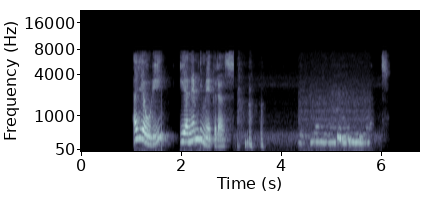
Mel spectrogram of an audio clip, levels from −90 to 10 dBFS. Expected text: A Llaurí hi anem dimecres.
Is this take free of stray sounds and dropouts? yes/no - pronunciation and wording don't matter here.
no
